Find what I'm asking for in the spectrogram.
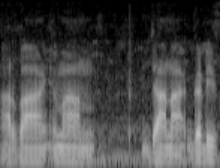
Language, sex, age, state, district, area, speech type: Santali, male, 45-60, West Bengal, Dakshin Dinajpur, rural, spontaneous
